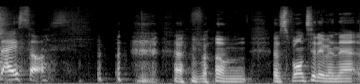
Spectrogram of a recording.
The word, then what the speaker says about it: ASOS: rewarded for cheating because asus a sous aids us I saw it's pronounced a sauce I've sponsored him in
